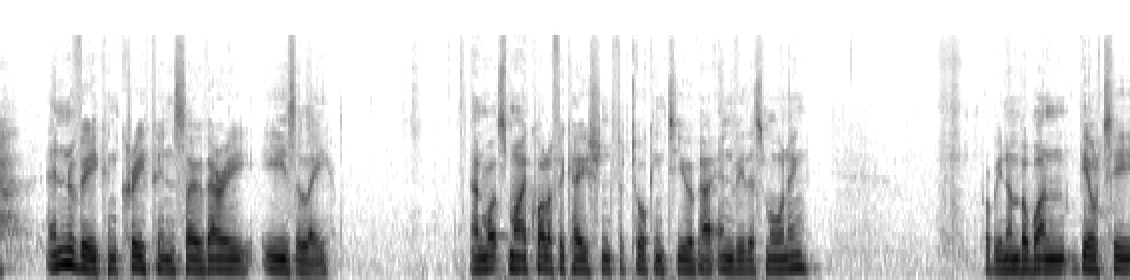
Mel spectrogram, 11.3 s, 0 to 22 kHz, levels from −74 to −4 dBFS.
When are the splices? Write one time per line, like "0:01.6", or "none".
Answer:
none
